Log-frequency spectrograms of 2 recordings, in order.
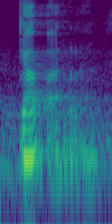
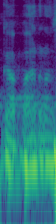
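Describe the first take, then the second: First: The stress is on the first syllable. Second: The stress is on the second syllable. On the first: This is the name of the place in Extremadura. "En Extremadura hay una caparra, pero es caparra" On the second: This is the local name of the place in Puerto Rico. "aquí le decimos caparra sin acento"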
